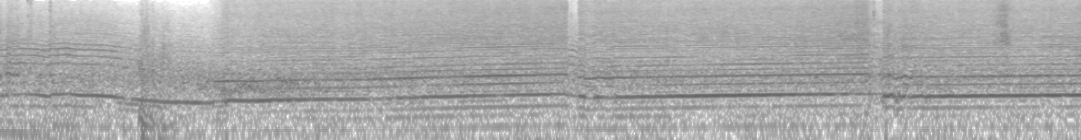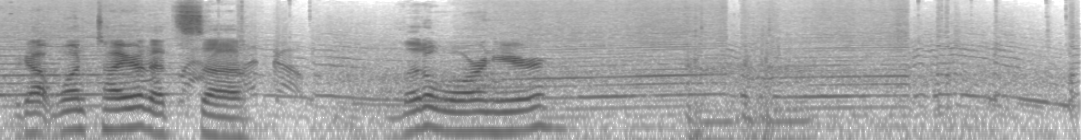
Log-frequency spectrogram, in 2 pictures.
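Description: A racing car's gears shift with short clunks.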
